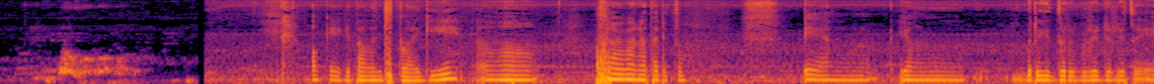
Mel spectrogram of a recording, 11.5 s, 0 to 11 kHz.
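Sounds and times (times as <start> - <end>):
noise: 0.0 - 11.5
dog barking outside: 0.5 - 1.5
speech: 3.1 - 11.5.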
